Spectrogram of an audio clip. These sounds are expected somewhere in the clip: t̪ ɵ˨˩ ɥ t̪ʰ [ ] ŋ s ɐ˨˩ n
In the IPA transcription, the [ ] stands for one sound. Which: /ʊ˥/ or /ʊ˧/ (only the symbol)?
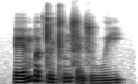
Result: ʊ˧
